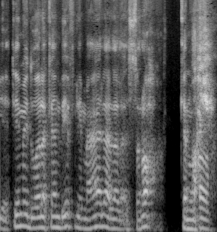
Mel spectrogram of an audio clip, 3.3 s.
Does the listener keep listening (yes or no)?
no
